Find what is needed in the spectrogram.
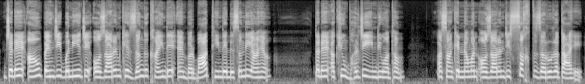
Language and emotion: Sindhi, sad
